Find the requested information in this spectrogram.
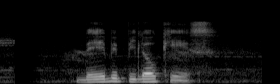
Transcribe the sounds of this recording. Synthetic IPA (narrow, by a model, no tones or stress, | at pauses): beɓib̥ʱiloɡ̥ʰʱeːsi̥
